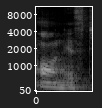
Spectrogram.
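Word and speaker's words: honest: Same পরেরটাও many an অনেস্ট, এখানে অনেস্টের কারণে অনেস্টের H silent থাকে, উচ্চারণ ও থেকে উচ্চারণ হয়।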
